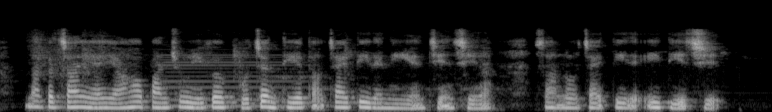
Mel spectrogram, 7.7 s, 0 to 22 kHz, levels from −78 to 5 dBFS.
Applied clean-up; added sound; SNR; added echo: none; Bowed string instrument; 20 dB; none.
